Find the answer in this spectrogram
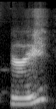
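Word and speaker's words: Hiriq: Harik. Here. Shirik. Hirik, yeah.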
